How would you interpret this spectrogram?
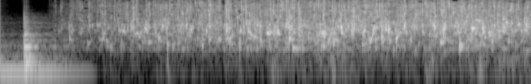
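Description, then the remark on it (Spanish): Water trickles and babbles steadily, a continuous bright patter of small droplets and flowing liquid, briefly preceded by a low hum at the very start. “Escuchamos el silencio del agua que se va.”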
